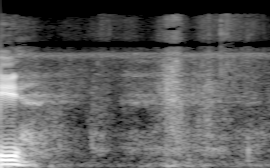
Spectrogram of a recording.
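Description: A man's voice trailing off at the very start, then a pause holding only faint outdoor background and one soft rustle about a second in.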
